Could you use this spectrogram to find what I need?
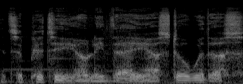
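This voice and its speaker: Raspy and very deep, a man does a put-on character voice over clear background noise. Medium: video game. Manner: direct, grave.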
